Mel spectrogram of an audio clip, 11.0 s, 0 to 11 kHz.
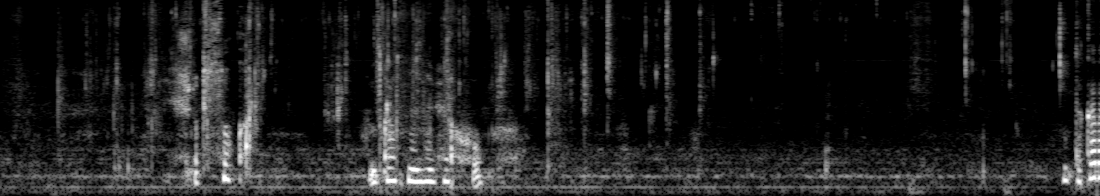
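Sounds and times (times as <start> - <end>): cabbage squelching in brine: 0.6 - 10.3.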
